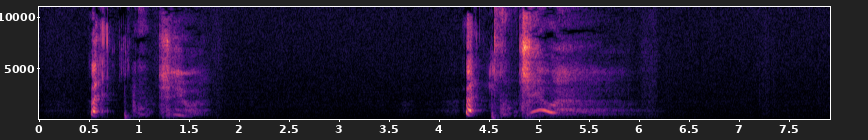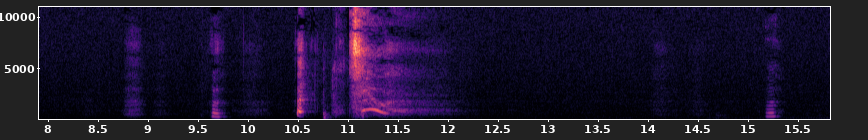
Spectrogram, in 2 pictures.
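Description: A run of sharp, high-pitched sneezes with quick in-breaths before each, then softer sniffs; a sneezing fit from hay fever.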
